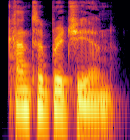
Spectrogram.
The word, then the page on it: cantabrigian: British English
